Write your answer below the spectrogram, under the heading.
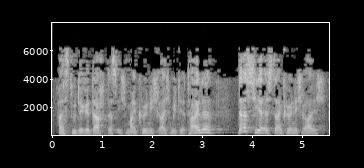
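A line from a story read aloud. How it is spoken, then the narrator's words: Mocking laugh. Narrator (German): Satan, der Vater der Lüge, lachte ihr ins Angesicht und sagte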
